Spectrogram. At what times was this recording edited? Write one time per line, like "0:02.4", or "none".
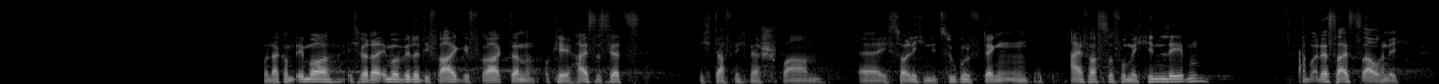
none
